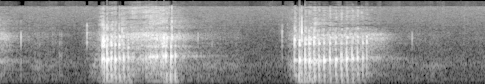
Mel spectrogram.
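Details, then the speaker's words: A person imitating a dog's reverse sneezing ("snorting") in a short-nosed breed, e.g. a Cavalier King Charles Spaniel after tugging on the lead: two loud, harsh snorting gasps, like inhaling against an obstruction. "it's kind of like they're trying to inhale and there's an obstruction even though it's very frightening it's not really harmful to the dog and it generally will go away all by itself in a very short period of time"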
